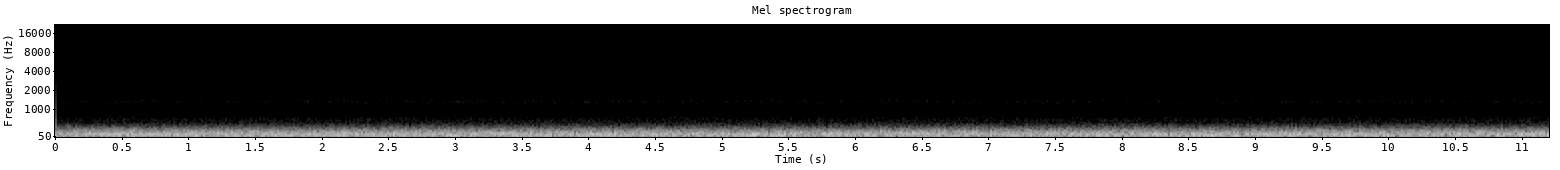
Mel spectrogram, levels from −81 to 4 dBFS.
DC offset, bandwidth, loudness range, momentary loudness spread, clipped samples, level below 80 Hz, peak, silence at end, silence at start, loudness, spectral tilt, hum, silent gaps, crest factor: under 0.1%; 0.7 kHz; 0 LU; 2 LU; under 0.1%; -28 dBFS; -12 dBFS; 0 s; 0 s; -25 LUFS; -18 dB/octave; none; none; 12 dB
